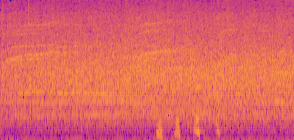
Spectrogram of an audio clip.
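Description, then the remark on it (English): Canned applause from a new soundboard device with built-in sounds plays as a steady, dense wash of clapping for about three seconds, with a few brief low rising tones flickering through it midway. “my new device has sounds built in.”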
